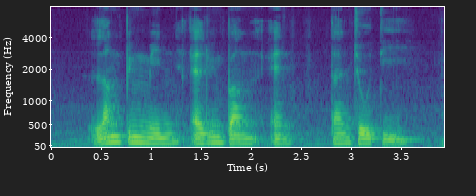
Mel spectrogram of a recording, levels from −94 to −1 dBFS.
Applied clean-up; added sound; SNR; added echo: none; none; none; none.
